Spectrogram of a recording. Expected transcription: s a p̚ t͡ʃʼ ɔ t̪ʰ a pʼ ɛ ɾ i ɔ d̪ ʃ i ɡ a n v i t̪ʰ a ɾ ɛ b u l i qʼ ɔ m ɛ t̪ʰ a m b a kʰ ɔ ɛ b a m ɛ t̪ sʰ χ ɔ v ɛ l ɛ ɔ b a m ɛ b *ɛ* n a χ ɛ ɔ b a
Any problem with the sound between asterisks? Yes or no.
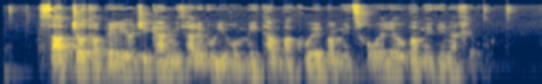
no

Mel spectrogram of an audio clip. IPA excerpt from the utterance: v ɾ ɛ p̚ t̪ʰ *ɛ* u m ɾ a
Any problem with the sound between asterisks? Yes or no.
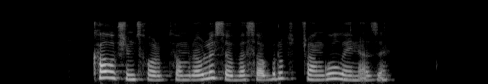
yes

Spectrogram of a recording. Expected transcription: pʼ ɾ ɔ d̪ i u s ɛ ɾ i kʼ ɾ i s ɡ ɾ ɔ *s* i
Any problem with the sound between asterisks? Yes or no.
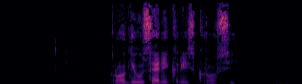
no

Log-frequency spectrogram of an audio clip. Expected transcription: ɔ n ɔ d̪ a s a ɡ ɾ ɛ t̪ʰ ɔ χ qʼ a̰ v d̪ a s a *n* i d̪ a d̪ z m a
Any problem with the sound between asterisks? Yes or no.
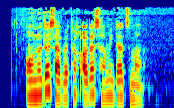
yes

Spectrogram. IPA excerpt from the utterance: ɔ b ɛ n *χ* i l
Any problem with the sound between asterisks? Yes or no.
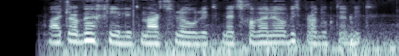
no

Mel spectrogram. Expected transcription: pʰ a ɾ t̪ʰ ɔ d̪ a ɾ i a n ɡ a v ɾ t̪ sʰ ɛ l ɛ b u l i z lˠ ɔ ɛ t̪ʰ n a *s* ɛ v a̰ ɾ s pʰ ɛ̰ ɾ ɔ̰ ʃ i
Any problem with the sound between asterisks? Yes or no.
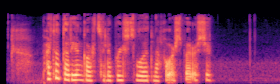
yes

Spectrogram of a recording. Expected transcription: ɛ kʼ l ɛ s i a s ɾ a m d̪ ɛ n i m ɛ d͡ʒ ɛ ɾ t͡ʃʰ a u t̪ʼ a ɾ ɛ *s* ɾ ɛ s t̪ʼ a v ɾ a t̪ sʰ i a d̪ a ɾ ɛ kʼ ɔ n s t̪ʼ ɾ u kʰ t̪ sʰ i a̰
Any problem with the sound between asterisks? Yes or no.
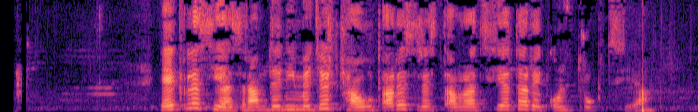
no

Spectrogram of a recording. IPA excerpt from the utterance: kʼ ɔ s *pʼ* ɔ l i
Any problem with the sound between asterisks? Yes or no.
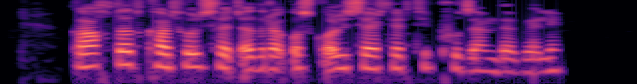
yes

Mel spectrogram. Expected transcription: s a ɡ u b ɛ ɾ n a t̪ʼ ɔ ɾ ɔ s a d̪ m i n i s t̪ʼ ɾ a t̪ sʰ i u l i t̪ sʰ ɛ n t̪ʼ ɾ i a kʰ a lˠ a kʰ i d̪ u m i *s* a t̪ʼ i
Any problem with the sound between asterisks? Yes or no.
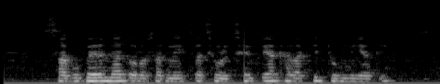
yes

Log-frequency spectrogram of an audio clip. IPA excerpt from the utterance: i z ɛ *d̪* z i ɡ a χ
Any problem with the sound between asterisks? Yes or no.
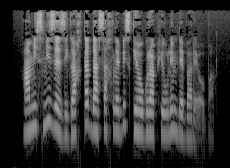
yes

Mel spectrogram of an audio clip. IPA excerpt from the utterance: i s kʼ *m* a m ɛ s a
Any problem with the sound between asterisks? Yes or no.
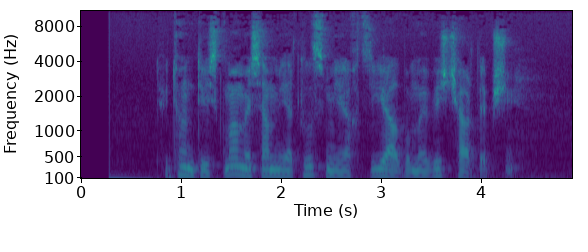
no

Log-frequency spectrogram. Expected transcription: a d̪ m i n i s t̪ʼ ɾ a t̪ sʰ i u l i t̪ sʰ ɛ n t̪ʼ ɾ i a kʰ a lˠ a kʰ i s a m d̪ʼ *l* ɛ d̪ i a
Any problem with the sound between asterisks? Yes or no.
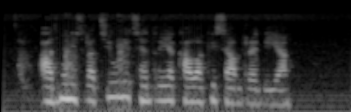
yes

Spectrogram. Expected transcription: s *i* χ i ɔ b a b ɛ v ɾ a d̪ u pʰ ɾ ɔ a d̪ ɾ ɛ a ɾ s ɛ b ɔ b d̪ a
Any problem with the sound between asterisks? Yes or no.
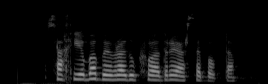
yes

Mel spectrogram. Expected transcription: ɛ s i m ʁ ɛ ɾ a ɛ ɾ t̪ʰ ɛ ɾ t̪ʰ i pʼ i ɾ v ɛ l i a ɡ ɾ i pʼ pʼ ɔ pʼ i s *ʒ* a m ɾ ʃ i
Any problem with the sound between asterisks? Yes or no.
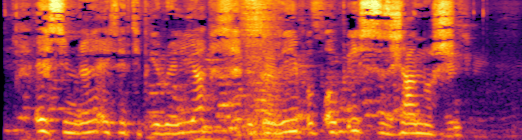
no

